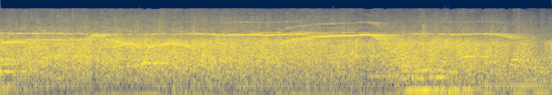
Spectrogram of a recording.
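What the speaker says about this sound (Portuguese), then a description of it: "dê um aplauso bem forte para você." A church audience applauds loudly and continuously, a thick, even roar of clapping with faint crowd noise and a voice rising over it.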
